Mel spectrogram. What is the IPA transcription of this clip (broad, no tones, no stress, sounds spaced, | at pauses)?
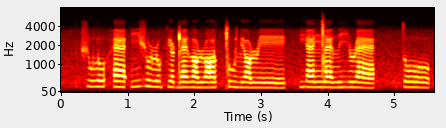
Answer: t͡ʃ u l o h æ ʔ i ʒ u ɭ o kʲ ɒ ɖ æ ð ɒ ɹ ɒ l ǀ u lʲ ɒ ɹ e | j æ ŋ͡ǀ æ ð i ɹ æ | t o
